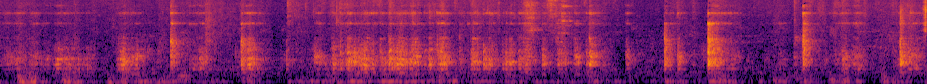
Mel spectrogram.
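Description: Someone rummages through a home kitchen for a spatula, with utensils and pans clattering in scattered bursts of clinks and knocks at moderate volume.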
